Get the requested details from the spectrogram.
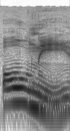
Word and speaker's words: Olney: Sorry, Olney is how you say it.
